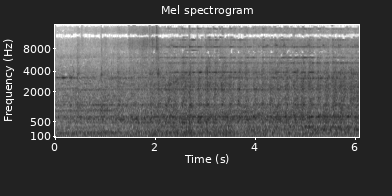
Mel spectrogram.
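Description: Workshop machinery hums and whirs steadily.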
